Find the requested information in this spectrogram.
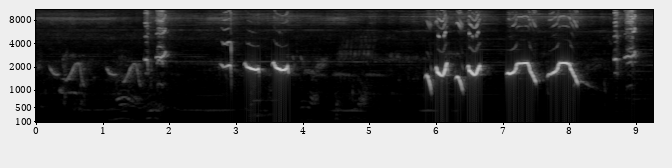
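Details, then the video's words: Song of a black-throated laughingthrush, dated 5 May 2021: scattered soft whistles build into loud, clear, looping phrases. Inverted-U whistled notes come in quick groups of two to four, separated by short pauses. "Saib noog sab hwj zoo nkauj,bay khuou,นกกะรางคอดำ"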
